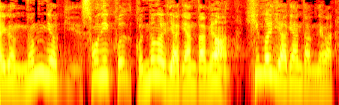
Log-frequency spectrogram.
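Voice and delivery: ordinary delivery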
